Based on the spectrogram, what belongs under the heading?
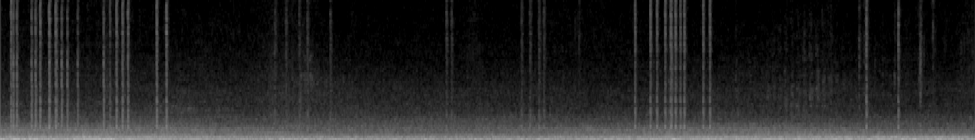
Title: Sunroof Rattling noise in Nexon on such smooth roads 🥲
